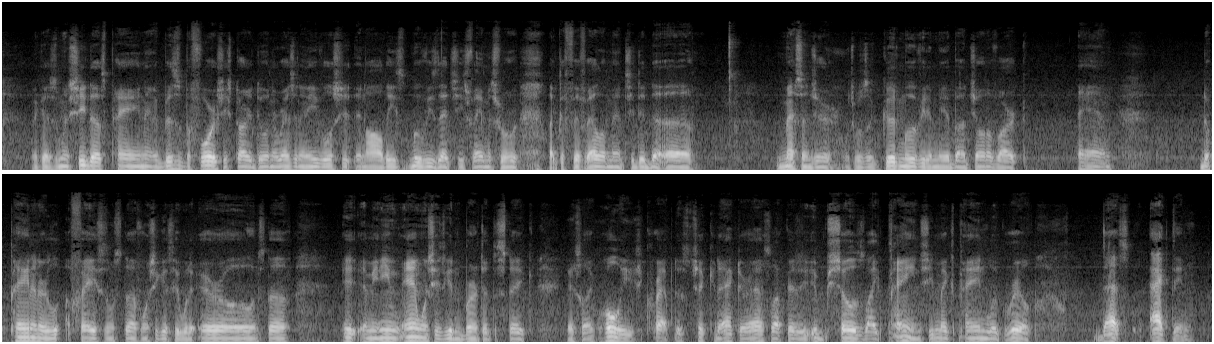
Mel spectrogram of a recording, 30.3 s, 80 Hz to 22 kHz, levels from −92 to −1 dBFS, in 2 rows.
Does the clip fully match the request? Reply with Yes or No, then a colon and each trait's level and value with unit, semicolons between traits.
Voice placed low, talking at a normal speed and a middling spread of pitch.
No: very low, 85 Hz; average, 190 wpm; narrow, 1.8 semitones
